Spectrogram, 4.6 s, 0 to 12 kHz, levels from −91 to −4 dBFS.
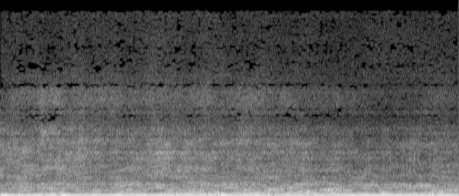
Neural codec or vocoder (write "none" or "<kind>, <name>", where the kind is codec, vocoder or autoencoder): codec, SNAC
